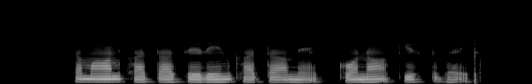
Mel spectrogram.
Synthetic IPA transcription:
səmaːnkʰaːt̪aseːɾiːnkʰaːt̪amḛ̃koːnakɪst̪bʱəɪɾ

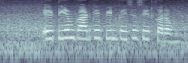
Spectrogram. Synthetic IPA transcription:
eːʈiemkaːɾɖkepinkɐɪseseːʈkəɾəm

